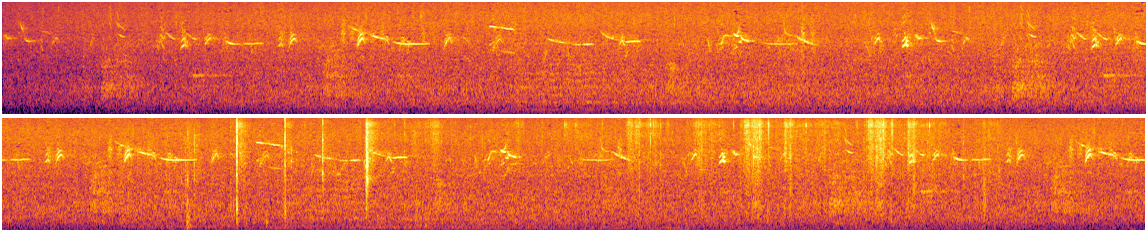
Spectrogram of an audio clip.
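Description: Woodland ambience: a bird repeating a short chirping call every second or two, with rustling in dry leaves and a few sharp clicks about halfway through.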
